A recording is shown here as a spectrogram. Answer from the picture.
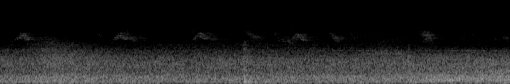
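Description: Small birds chirping repeatedly in short, high, falling notes over a steady low rumble of outdoor background noise that swells near the end.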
